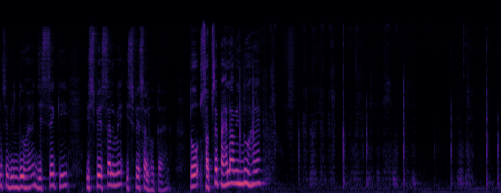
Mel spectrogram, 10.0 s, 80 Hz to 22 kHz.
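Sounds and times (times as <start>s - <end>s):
chalk tapping and scratching: 4.5s - 10.0s.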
